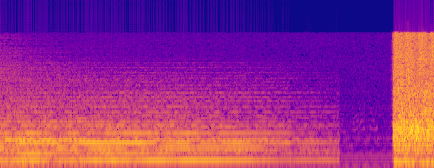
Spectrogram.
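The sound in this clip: Gunfire in an advertisement for tactical gear: a steady humming tone runs for about five seconds, falls silent briefly, then a loud, harsh blast of gunfire bursts in at the end.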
